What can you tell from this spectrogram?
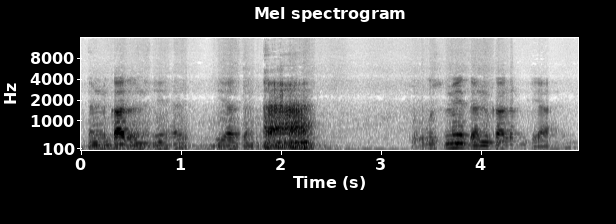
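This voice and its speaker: An older man speaks slowly and thoughtfully, his voice sitting low. He answers an interviewer at length. The recording carries a roomy echo with faint background noise. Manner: slow, measured, reflective. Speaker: retired writer and historian.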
